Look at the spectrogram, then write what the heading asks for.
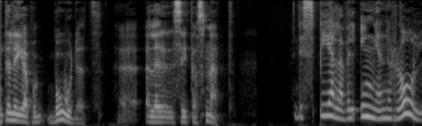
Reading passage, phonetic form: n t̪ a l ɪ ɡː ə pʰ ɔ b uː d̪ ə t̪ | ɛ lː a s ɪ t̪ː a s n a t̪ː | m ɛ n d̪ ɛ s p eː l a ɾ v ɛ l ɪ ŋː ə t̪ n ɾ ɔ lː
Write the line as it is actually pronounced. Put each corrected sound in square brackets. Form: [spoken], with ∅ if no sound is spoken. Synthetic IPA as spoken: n t̪ [ə] l ɪ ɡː [a] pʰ ɔ b uː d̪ ə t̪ | ɛ lː [ə] s ɪ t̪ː a s n [ɛ] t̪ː | m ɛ n d̪ ɛ s p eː l a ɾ v ɛ l ɪ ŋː ə [∅] n ɾ ɔ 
